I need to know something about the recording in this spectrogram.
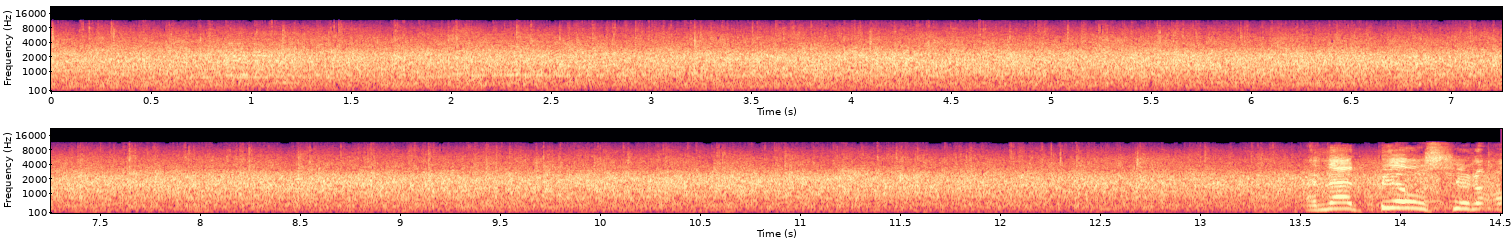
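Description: An audience applauds and cheers loudly in a large echoing hall.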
